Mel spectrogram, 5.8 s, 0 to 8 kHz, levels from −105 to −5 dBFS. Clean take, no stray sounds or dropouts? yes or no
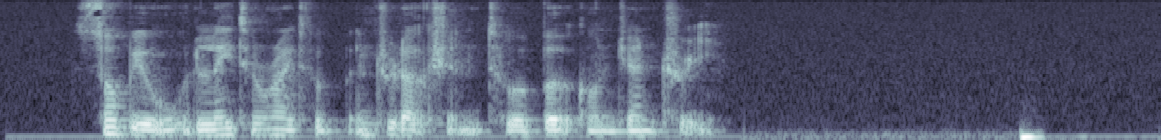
yes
